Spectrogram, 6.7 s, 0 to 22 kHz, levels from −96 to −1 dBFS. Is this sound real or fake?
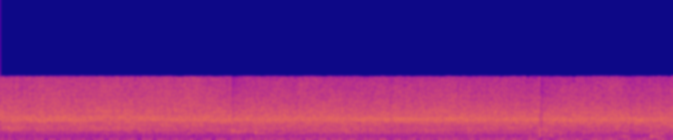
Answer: real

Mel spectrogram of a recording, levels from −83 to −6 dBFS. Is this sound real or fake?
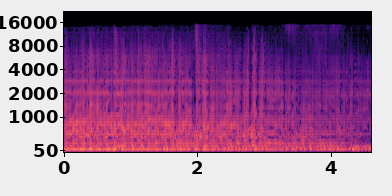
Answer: fake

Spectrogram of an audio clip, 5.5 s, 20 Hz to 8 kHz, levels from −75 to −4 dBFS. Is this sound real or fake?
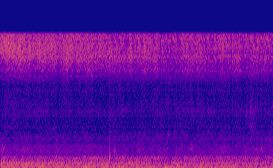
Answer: fake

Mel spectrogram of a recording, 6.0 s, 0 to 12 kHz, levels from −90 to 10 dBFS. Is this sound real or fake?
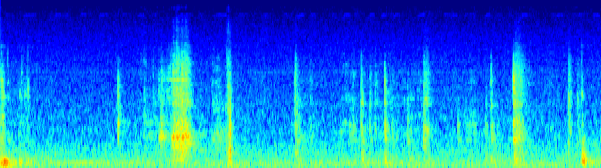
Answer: real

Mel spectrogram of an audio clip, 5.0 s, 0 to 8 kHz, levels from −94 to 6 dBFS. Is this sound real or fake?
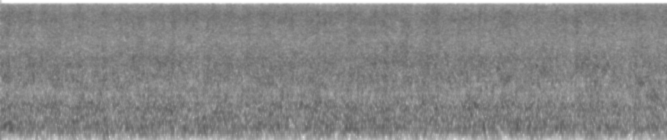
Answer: fake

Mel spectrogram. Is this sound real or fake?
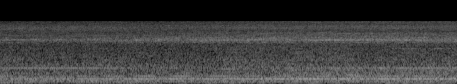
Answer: real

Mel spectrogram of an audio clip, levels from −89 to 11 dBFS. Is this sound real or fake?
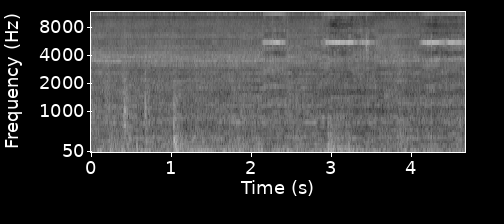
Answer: fake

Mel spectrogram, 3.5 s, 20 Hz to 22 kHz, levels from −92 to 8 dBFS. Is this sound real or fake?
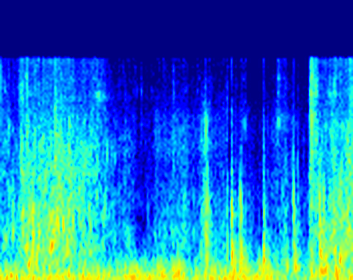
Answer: fake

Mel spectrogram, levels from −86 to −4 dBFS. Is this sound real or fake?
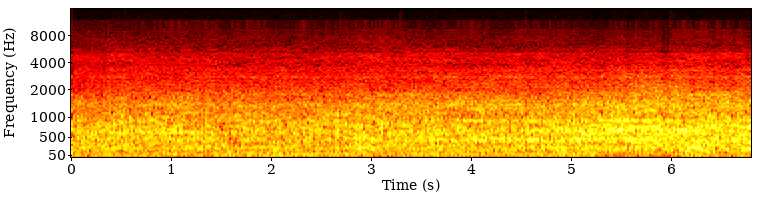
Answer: fake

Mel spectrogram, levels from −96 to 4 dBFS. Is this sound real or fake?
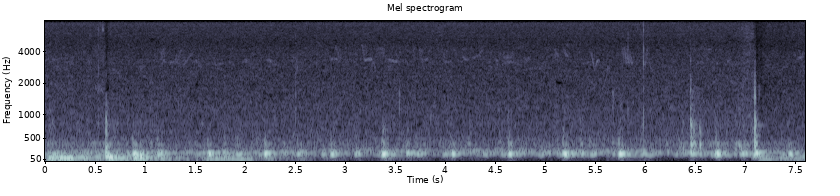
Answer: fake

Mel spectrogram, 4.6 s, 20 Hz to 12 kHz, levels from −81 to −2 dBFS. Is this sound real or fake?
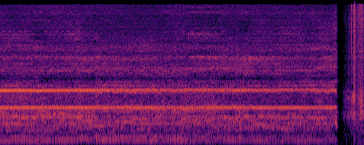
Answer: fake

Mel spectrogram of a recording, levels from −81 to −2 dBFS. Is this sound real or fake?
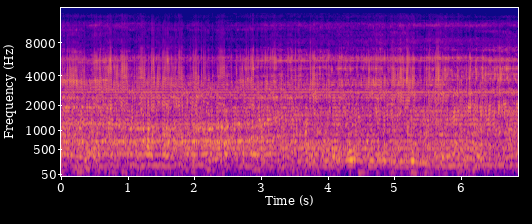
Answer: fake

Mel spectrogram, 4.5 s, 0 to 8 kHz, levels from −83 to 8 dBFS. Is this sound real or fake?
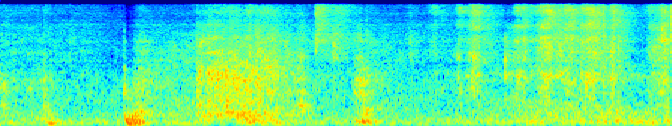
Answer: fake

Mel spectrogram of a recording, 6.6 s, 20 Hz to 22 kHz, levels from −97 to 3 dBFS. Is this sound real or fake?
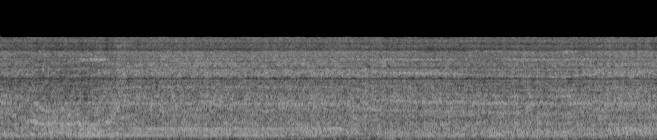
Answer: fake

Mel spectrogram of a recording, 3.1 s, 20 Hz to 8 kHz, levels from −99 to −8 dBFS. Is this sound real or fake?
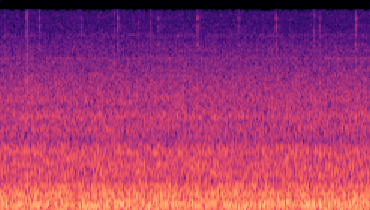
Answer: real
